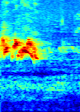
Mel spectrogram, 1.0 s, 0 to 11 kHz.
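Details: A single brief phrase from a red-whiskered bulbul, the 'shrimp-back' trapping bird singing intensely on 4 January 2018. A bright, rolling, slurred warble lasts half a second, then fades into a faint background hum.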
